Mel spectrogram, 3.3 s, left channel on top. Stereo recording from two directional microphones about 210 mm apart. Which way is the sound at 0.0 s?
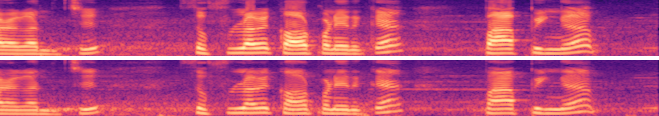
15° left (ahead or behind).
